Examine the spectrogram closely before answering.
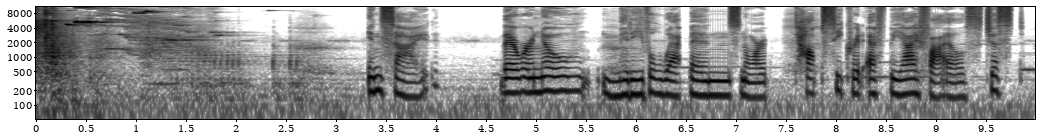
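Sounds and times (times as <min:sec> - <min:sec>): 
door swinging open with a high-pitched creak: 0:00.0 - 0:03.1
speech: 0:03.3 - 0:09.9.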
